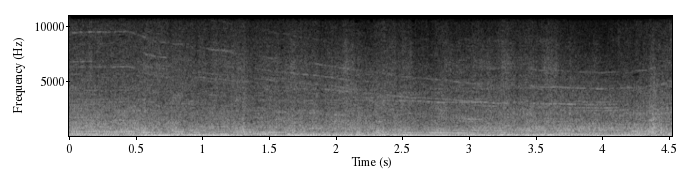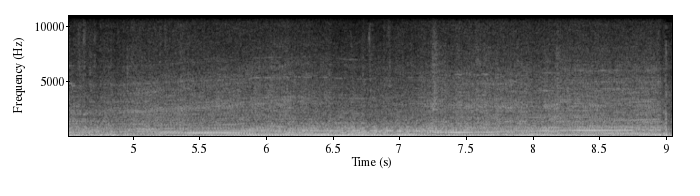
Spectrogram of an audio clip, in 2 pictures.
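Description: A racing car engine roars and shifts pitch as the car speeds along.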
